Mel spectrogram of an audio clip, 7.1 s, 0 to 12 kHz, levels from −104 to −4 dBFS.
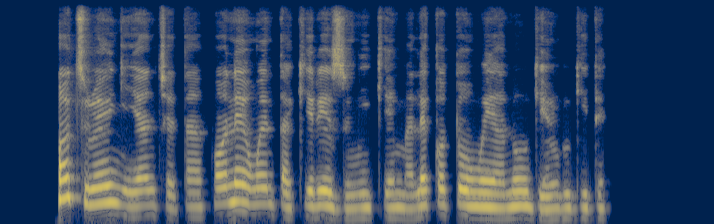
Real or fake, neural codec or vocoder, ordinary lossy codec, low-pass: real; none; none; 10.8 kHz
